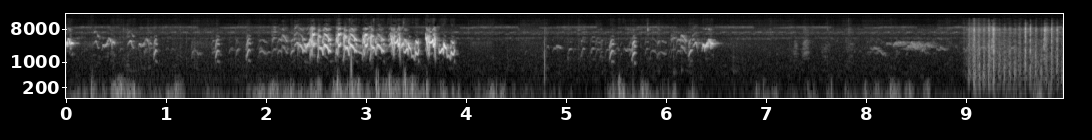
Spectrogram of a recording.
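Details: Sooty-headed bulbul calling while taken out for trapping, said to turn loud and fierce at once; a dense burst of rapid chattering notes mid-clip, scattered chirps, low rumbling handling noise and a harsh rustling burst at the end.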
